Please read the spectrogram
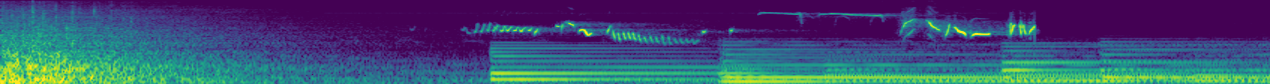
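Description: Logo intro sting: a whoosh fading out over the first second, then soft sustained music chords begin about a second and a half in, with bird chirps twittering over them for about two seconds.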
